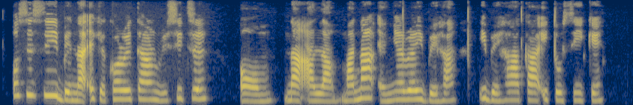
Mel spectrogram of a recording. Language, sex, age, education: Igbo, female, 15-29, tertiary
